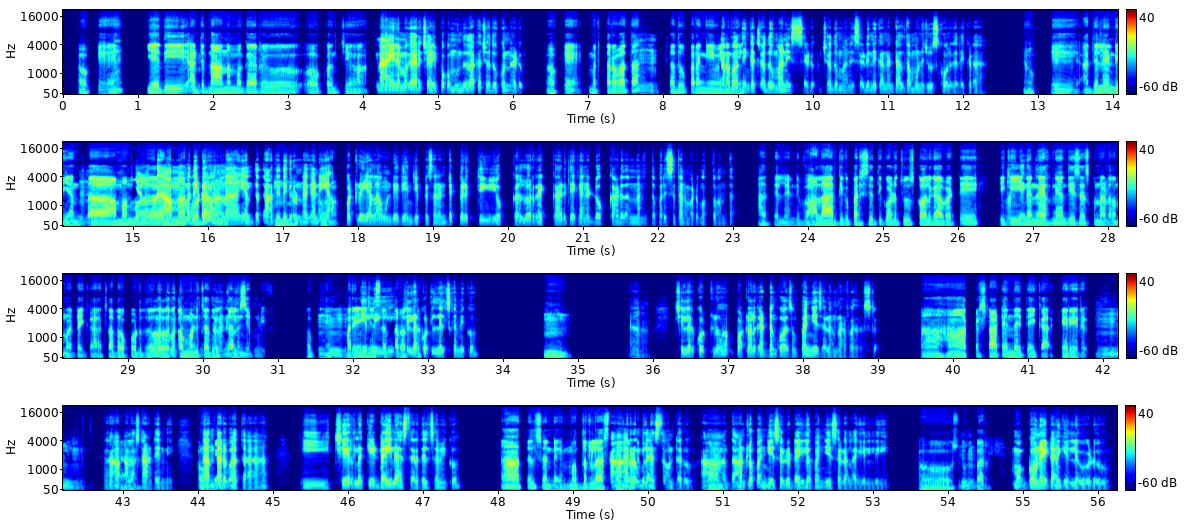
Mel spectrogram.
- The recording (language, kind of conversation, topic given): Telugu, podcast, మీ కుటుంబ వలస కథను ఎలా చెప్పుకుంటారు?
- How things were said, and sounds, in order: other background noise; in English: "ఫస్ట్"; tapping; in English: "సూపర్!"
